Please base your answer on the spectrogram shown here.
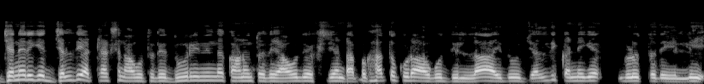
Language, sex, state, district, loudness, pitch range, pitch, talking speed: Kannada, male, Karnataka, Bijapur, -16 LUFS, 155-180 Hz, 165 Hz, 135 wpm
